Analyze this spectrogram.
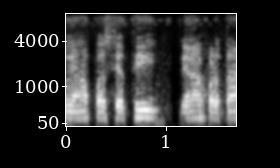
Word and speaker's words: पश्यति: और इसका उच्चारण आप कीजिए शब्दों का सही उच्चारण कीजिए यहां पर तत्रा पश्यति अस्थतान पार्थ पितृथ पितामह ऐसा उच्चारण होगा ऐसा उच्चारण नहीं होगा लोग यहां पर उच्चारण क्या करते हैं तत पसति और अस्थतान इस तरह से उच्चारण नहीं होता है।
